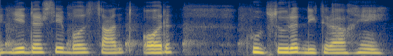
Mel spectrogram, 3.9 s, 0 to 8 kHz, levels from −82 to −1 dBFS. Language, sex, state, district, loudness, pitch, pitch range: Hindi, female, Gujarat, Valsad, -16 LUFS, 205 Hz, 190-220 Hz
